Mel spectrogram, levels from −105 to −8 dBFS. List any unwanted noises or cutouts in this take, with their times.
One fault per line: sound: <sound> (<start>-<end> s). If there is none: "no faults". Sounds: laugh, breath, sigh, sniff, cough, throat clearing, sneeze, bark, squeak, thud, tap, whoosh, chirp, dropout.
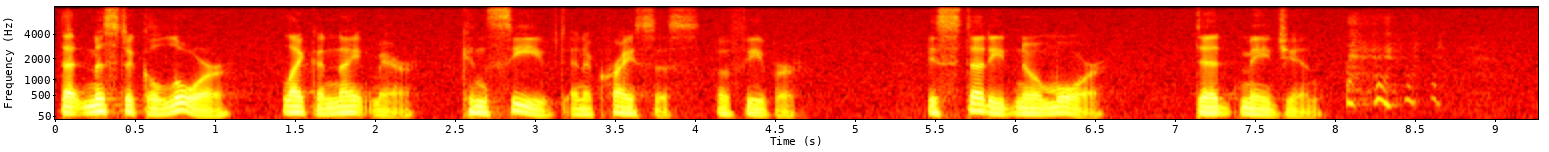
sound: laugh (8.0-9.1 s)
